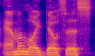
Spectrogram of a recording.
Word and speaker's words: amyloidosis: amyloidosis.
